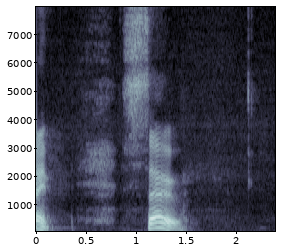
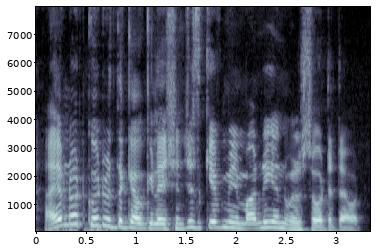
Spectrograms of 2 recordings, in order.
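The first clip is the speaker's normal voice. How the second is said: put-on Indian accent; 7 semitones higher, faster than usual. Merchant haggling, offensive Indian accent.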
